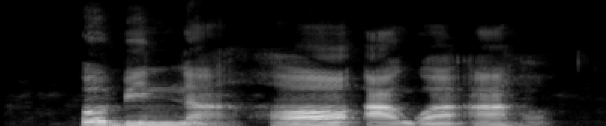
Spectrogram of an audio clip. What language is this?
Igbo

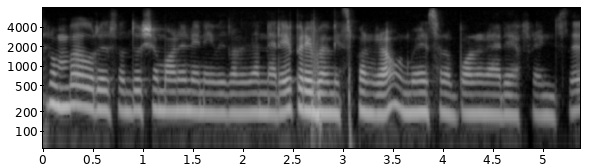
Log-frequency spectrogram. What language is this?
Tamil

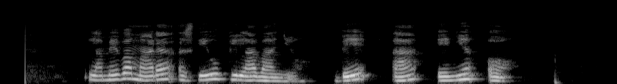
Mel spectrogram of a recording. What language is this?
Catalan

